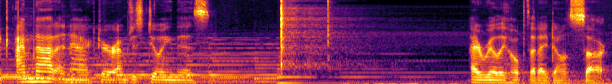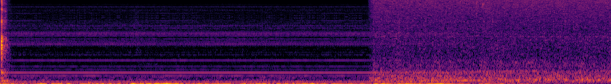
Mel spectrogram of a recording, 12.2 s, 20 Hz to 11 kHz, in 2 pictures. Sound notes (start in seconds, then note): 2.8 board clicks; 7.2 neon light buzzing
